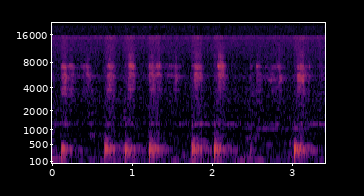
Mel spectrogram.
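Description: Pen or chalk writing out numbers during a maths lesson makes a series of crisp taps and short strokes, about eight in an irregular rhythm, close and fairly quiet, with no speech over it.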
